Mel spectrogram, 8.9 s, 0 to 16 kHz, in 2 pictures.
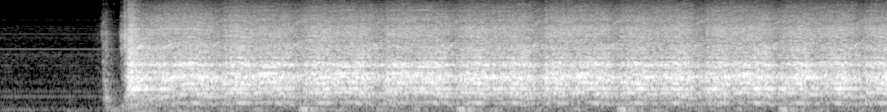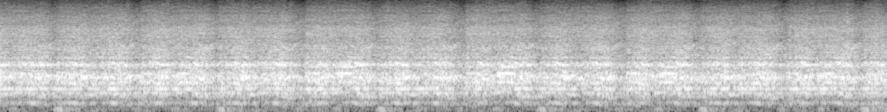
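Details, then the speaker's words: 2013 Mitsubishi Fuso FG diesel: steady starter drone, even compression pulses about two and a half a second, never fires; cranks, no start, owner suspects the rail is returning fuel so no pressure builds. "Like not even trying to start. Well, that's disappointing, but here's my theory at this point."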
